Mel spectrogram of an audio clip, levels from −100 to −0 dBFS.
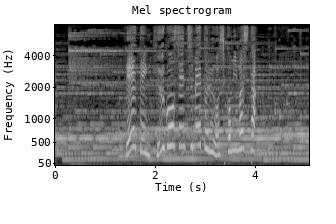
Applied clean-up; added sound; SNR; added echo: none; none; none; none.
